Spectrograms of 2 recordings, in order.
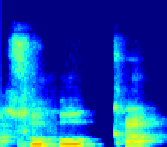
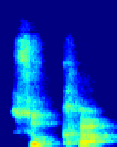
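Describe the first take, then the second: First: The middle h is sounded fully with a vowel. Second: The middle h is sounded only half, briefly. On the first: The speaker calls it wrong. "We don't say dukkha or suhukha" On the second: The speaker calls it right. "It is half"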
